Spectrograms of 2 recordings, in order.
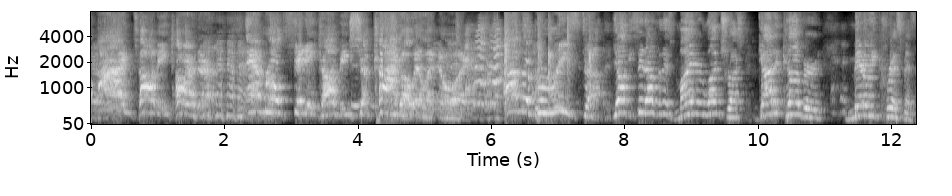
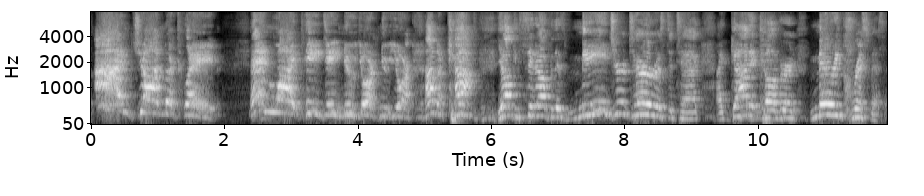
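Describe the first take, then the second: First: High, loud heroic yelling; over-the-top barista hero shouting; hammed-up hero shout. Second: High, loud heroic yelling; over-the-top McClane shouting; hammed-up action hero shout. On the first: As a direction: bellow it like an action movie cop. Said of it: "And I go". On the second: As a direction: bellow it like a movie cop. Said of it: "And he goes".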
